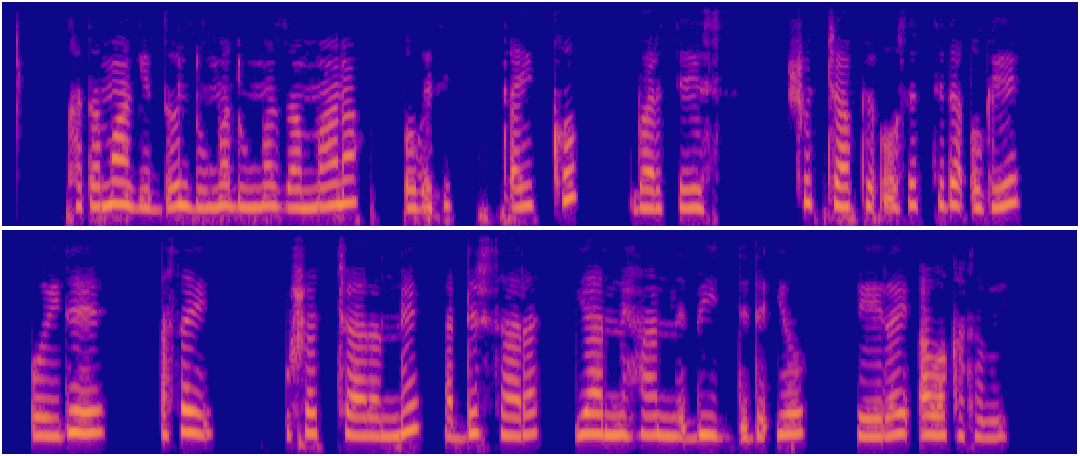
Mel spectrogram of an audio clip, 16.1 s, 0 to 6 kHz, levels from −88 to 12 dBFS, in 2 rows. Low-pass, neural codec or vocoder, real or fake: 5.4 kHz; vocoder, 44.1 kHz, 80 mel bands, Vocos; fake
